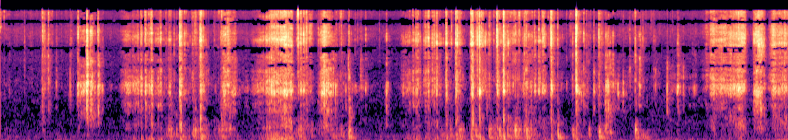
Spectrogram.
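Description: A utility knife blade scrapes flakes off a solid green oval bar of dry soap held in the palm. Repeated crisp, dry scraping strokes come in quick bursts with bright, crunchy grit and very little low end. Each stroke ends abruptly, with short pauses between bursts.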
